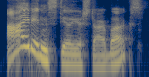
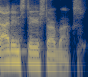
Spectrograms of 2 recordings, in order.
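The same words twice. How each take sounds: First: The first word carries strong stress. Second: No single word is given strong stress. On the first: Someone else did it, and the speaker may know who. "he didn't do it, but he probably knows who" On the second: The speaker simply denies the theft. "this guy's telling me he didn't steal my Starbucks"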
